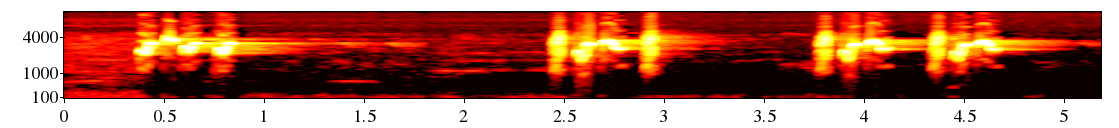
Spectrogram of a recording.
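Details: Sooty-headed bulbul song used as a lure to draw other bulbuls, including wild ones in forest, into singing: three short bubbly phrases of rapid chirpy notes with a falling flourish, separated by pauses of about a second.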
